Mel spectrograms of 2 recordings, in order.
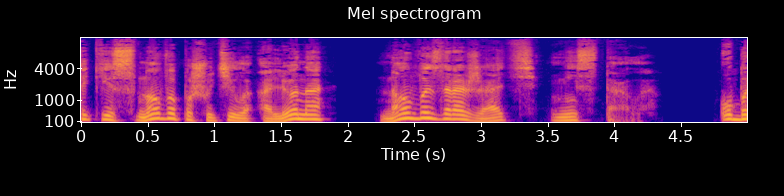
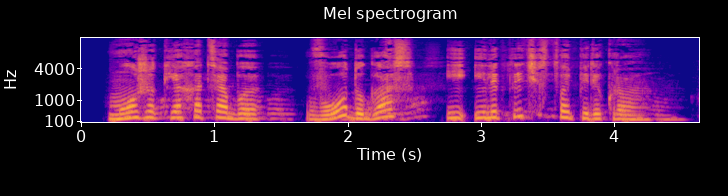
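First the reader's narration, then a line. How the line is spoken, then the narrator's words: Quiet addition. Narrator (Russian): тихо добавила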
